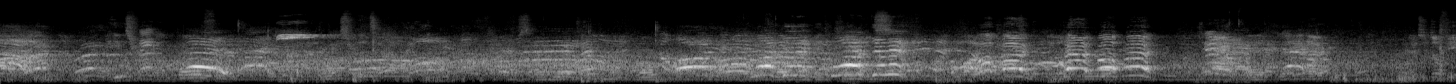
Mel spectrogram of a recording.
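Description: Footballers shouting and calling to each other across the pitch during live play, with now and then a sharp knock of the ball being kicked.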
